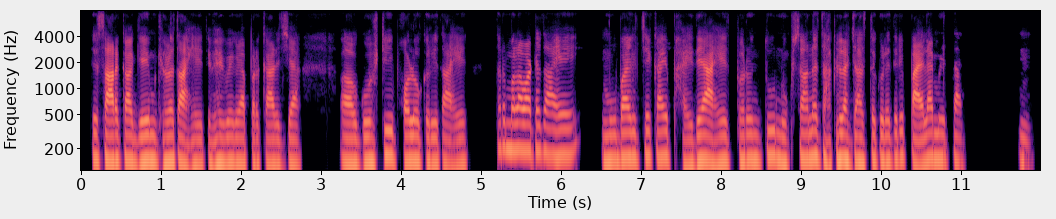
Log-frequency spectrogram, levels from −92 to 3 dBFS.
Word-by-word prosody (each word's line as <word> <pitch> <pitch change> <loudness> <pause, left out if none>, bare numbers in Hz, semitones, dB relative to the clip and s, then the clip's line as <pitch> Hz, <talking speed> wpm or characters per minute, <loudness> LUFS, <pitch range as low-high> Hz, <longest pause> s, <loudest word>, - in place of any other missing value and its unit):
ते 150 - 0
सारखा 140 +1 +5
गेम 140 +1 +3
खेळत 140 +2 +1
आहेत, 125 0 +1
वेगवेगळ्या 135 +1 0
प्रकारच्या 130 -1 -2 0.5
अ, 135 -1 +3
गोष्टी 135 +4 0
फॉलो 140 0 +3
करीत 135 0 -2
आहेत. 125 +1 -2 0.4
तर 205 +1 -3
मला 200 0 +3
वाटत 190 -1 +2
आहे, 170 0 0 0.4
मोबाईलचे 155 +2 0
काही 155 0 0
फायदे 125 +3 -1
आहेत, 140 -1 +3
परंतु 145 +2 -1
नुकसानच 150 +3 -1
आपल्याला 145 +3 +2
जास्त 140 0 -1
कुठेतरी 145 +2 -1
पाहायला 130 +3 +4
मिळतात 145 -2 -3 0.7
हं. 130 -2 -7
140 Hz, 140 wpm, -24 LUFS, 130-150 Hz, 0.7 s, सारखा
